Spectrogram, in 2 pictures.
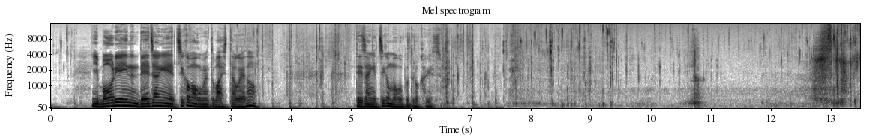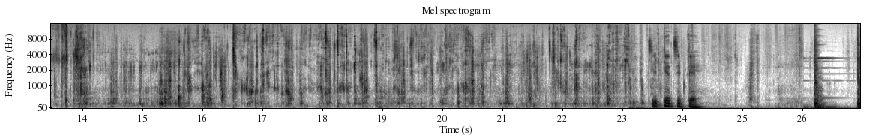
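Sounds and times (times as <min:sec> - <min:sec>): wet chewing and lip-smacking: 0:06.6 - 0:26.0.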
